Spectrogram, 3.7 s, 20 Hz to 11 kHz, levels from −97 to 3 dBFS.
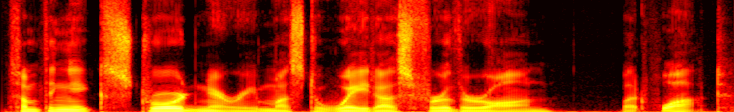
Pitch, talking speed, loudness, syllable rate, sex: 100 Hz, 145 wpm, -18 LUFS, 5.3 syllables/s, male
